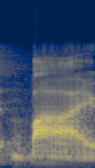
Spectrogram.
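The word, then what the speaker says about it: บ่าย: this is bai, and it's a low tone because it's a mid-class consonant with the tone mark mai ek.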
